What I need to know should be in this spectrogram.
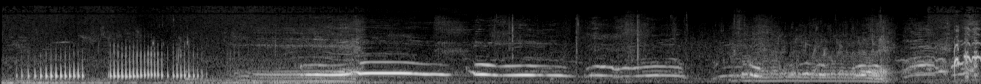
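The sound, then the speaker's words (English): A common frog croaks twice in quick succession, low purring rattles heard clear, then long wavering moaning calls take over, rising and falling like wails without any talking. “Okay, so that was the common frog, the grey seal, barn owl, the puffin, the Eurasian curlew,”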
